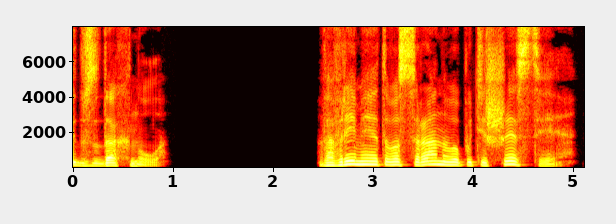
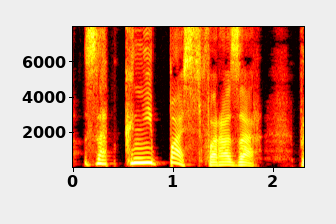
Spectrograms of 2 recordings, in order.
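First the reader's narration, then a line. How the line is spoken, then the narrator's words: Sharp rebuking shout. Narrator (Russian): прикрикнул на него Нелит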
